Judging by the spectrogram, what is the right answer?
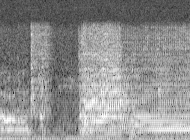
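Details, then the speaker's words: De'Longhi Perfecta coffee machine that grinds coffee poorly and squeaks loudly: brew unit cycles with harsh grating bursts over a low motor hum during testing. Unacceptable grinding. "ну действительно при тестировании работы заварного механизма выполняется с очень сильным скрежетом вот это конечно недопустимо"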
